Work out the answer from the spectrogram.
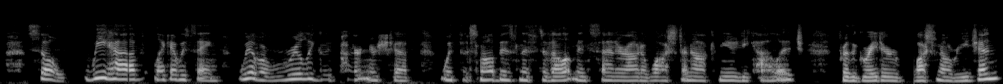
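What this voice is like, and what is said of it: Hoarse, strained voice. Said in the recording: “I've been battling laryngitis since December ... I lost my voice completely in February”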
